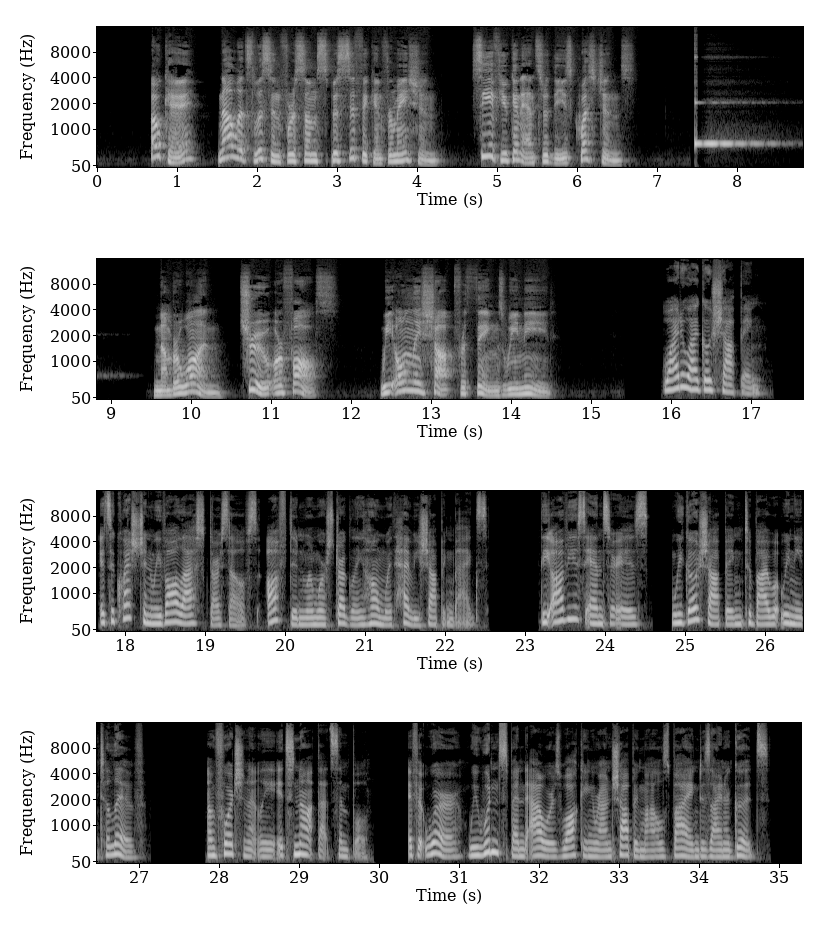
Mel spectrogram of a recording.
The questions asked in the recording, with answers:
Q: True or false? We only shop for things we need.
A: The answer is false.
